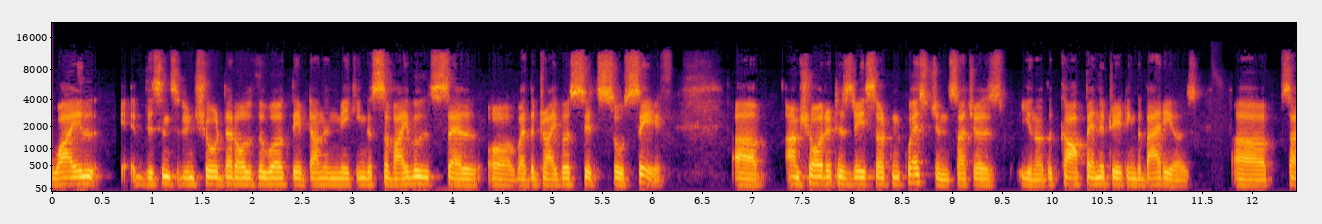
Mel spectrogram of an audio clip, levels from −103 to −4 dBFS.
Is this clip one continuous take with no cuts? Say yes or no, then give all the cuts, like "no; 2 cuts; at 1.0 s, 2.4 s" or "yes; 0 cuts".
yes; 0 cuts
